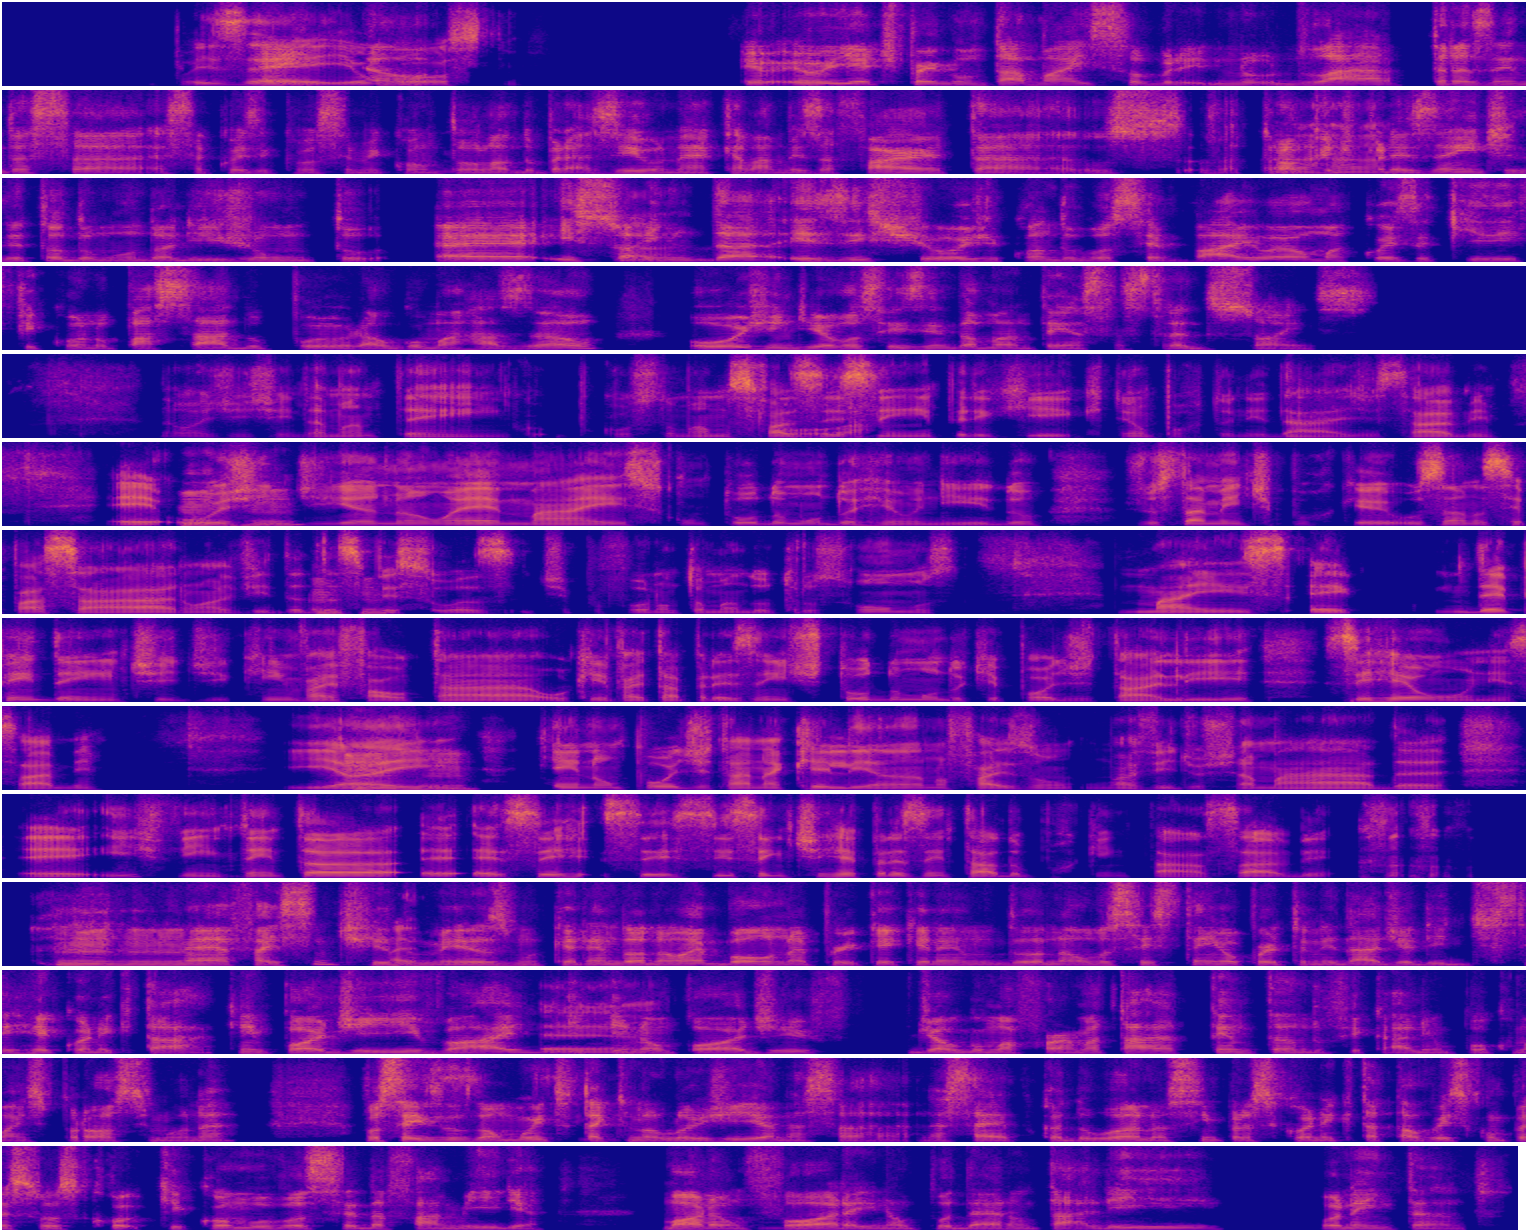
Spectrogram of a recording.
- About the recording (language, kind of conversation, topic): Portuguese, podcast, Qual festa ou tradição mais conecta você à sua identidade?
- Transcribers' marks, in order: chuckle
